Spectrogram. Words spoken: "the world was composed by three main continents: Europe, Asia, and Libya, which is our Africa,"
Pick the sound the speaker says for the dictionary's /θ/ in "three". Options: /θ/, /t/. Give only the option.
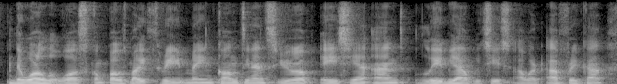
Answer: /θ/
